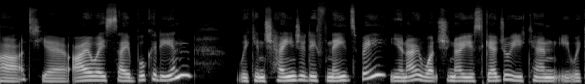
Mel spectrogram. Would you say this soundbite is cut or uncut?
cut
